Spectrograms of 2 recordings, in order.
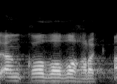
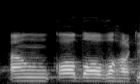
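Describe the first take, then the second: First: أنقض ظهرك with the ض merged into the ظ; wrong reading demo. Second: أنقض ظهرك with ض and ظ clearly separated; correct tajweed model. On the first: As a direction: show the student's mistake, ض swallowed into ظ. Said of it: "لا يقول". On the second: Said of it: "هكذا". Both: Shown as a demonstration.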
